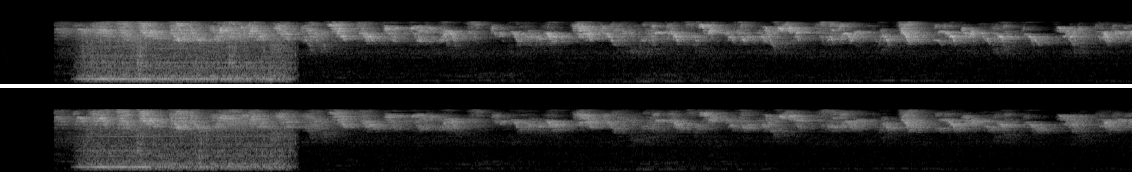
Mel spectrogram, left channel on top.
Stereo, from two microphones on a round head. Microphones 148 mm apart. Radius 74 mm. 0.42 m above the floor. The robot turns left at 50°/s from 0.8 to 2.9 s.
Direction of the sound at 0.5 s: 145° right.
